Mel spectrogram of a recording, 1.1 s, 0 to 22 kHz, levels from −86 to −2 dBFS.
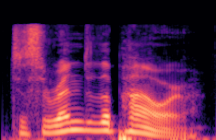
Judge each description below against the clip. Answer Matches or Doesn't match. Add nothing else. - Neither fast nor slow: Doesn't match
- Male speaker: Matches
